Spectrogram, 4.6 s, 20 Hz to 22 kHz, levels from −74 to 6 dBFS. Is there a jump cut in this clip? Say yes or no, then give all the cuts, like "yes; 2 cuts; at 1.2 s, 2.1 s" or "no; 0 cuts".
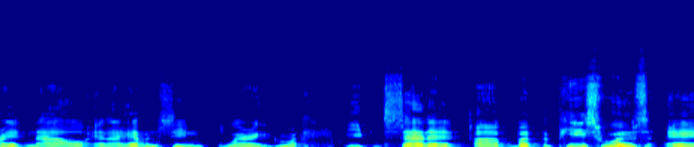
yes; 1 cut; at 2.6 s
